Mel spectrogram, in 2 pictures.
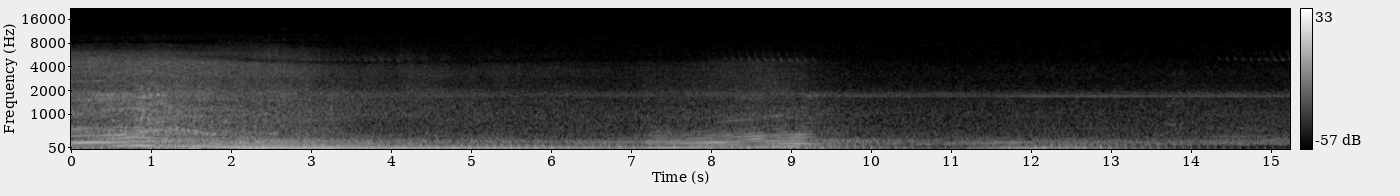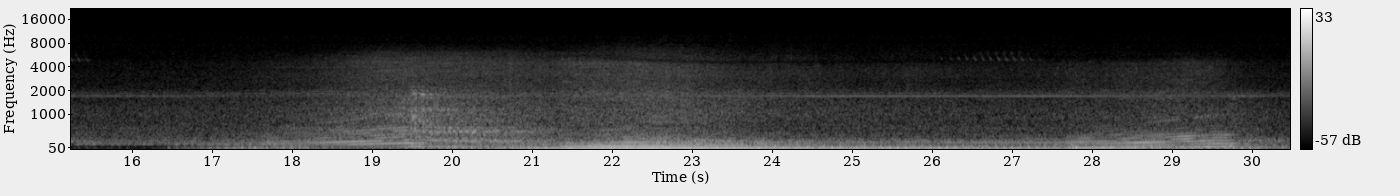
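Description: Audi TTS turbocharged four-cylinder engine accelerating repeatedly, its pitch rising each time. It is loudest as the car passes near about a second in and again around 22 s. It fades to a distant hum in between as the car drives off across the lot.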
